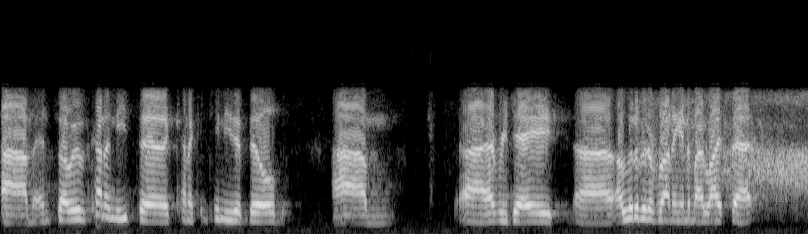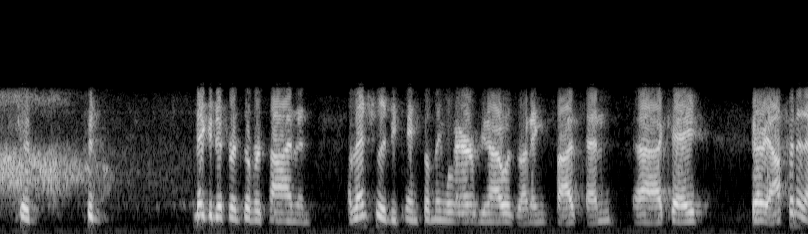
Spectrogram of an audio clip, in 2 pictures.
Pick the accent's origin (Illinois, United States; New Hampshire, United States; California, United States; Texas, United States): Illinois, United States; Chicago; one of the biggest asthma attacks I've ever had was doing the mile run in school growing up in Chicago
